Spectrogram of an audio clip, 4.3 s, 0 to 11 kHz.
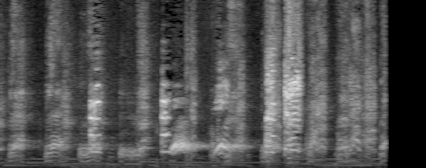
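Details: Black-crowned night heron calling the flock, played as a lure for night net trapping during the August 2024 migration season: short harsh squawking bursts repeated about every half second, over a steady low electronic hum.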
